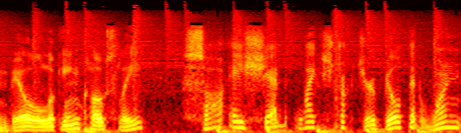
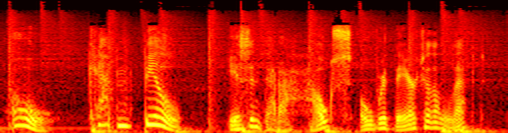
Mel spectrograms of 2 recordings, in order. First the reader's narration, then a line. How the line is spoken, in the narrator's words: she exclaimed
